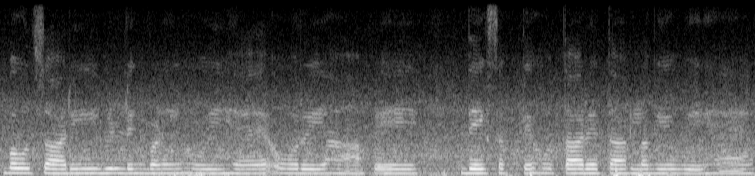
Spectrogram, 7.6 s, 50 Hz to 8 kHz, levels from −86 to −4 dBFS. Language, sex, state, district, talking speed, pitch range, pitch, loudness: Hindi, female, Haryana, Rohtak, 135 wpm, 190-200 Hz, 200 Hz, -17 LUFS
